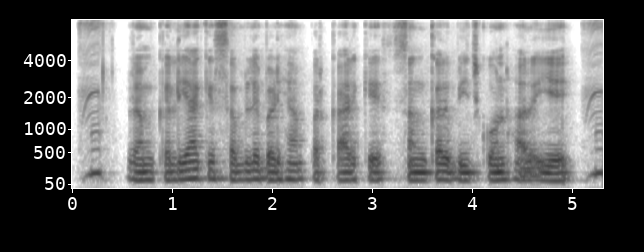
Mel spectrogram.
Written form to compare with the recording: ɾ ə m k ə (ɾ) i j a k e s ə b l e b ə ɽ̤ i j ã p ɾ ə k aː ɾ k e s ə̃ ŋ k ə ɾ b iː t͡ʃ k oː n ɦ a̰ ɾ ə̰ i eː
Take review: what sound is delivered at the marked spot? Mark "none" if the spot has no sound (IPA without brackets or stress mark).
l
